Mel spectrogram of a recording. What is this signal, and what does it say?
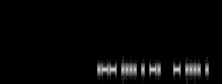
Morse code, heard as a keyed tone, about 60 wpm, 700 Hz. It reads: WHEN THE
